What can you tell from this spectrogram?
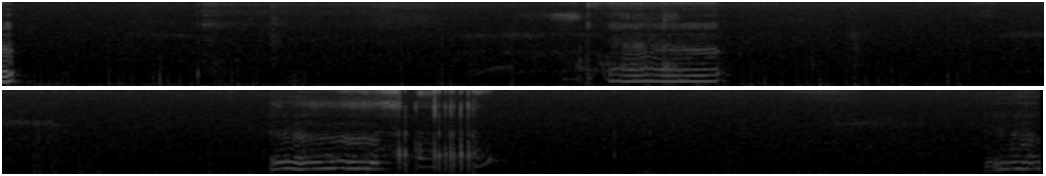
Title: Pugs Snoring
